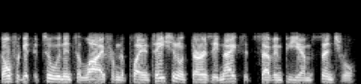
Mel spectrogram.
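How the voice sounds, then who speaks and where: A man hosting a radio show, thanking sponsors and callers in a relaxed way with many fillers. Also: medium pitch, fairly quick, no echo, phone-quality sound. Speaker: radio host.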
